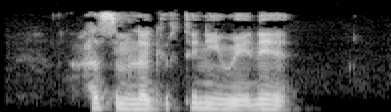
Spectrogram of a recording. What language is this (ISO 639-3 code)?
ckb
